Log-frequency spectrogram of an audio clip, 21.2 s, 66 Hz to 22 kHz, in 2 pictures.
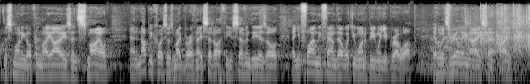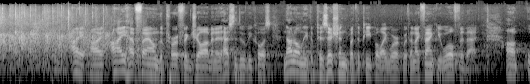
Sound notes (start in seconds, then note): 8.3 audience laughs; 10.8 audience applauds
